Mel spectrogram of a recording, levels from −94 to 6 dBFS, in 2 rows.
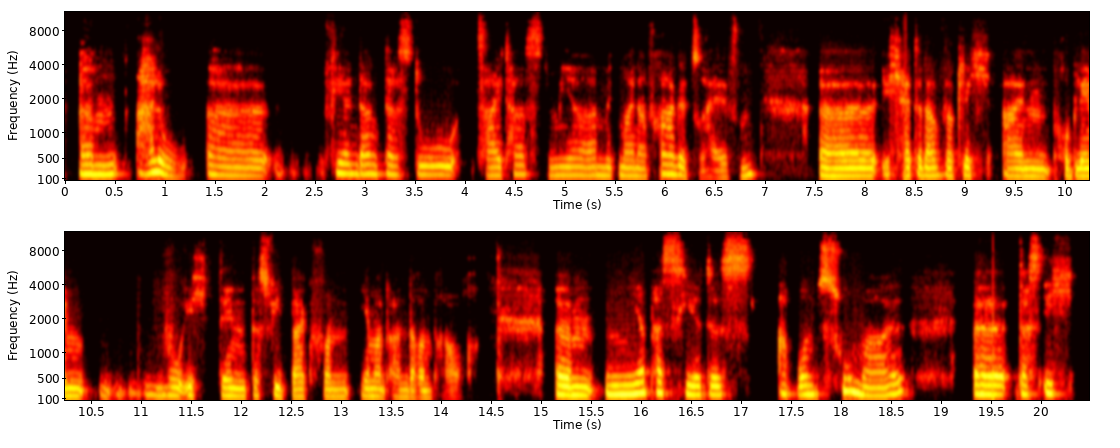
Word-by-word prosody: Ähm, 185 0 +2 0.2
hallo, 190 -7 +2 0.2
äh, 160 -3 -4 0.6
vielen 195 -2 -2
Dank, 185 0 -2
dass 175 -2 -6
du 175 -1 -3 0.2
Zeit 160 0 -7
hast, 180 -1 -10
mir 160 0 -5
mit 160 0 -6
meiner 155 -3 -4
Frage 185 -2 -2
zu - - -5
helfen. 130 +8 -9 0.6
Äh, 150 0 +3
ich - - -5
hätte 160 +1 0
da 155 0 -1
wirklich 155 +1 -3
ein 145 -1 -1
Problem, 150 - 0
w 180 -5 -10
wo 160 - +1
ich 165 - -3
den 150 -3 +1
das 155 -2 -3
Feedback 140 -3 -1
von 140 -1 -5
jemand 145 -1 -3
anderem 130 -1 -5
brauche. 380 - -15 0.8
Ähm, 165 -3 +6
mir 180 +2 +8
passiert 200 -5 +1
es 175 +1 +1 0.3
ab 190 0 -3
und 180 +1 +2
zu 245 - +2
mal, 185 0 +3 0.9
äh, 180 -1 +6
dass 185 +1 -1
ich 195 -2 0
165 Hz, 125 wpm, -23 LUFS, 150-185 Hz, 0.9 s, mir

